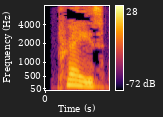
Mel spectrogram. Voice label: "Praise", English

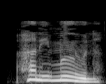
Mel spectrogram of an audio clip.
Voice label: "Honeymoon", English

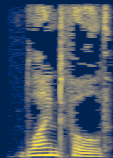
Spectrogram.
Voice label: "Blindfold", English

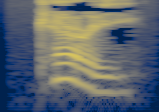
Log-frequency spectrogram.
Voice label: "Carry", English

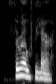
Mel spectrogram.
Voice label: "Thoroughfare", English

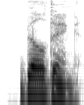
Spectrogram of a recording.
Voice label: "Building", English

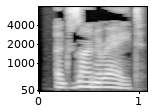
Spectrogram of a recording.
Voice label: "Exonerate", English

